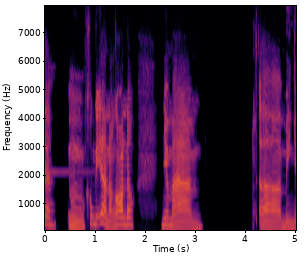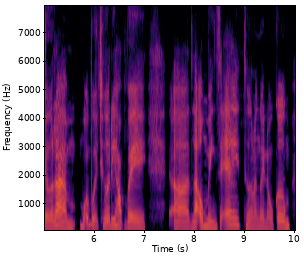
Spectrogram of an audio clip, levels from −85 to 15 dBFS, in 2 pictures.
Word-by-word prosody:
là 270 -3 +3 0.3
ừm, 210 -2 -1
không 285 +5 -7
nghĩ 280 +2 +4
là 315 - +8
nó 195 -2 0
ngon 255 +5 +4
đâu. 260 0 +1 0.6
Nhưng 240 0 0
mà, 195 -4 +4 1.3
ờ, 195 -4 +2
mình 200 -1 -4
nhớ 190 0 -2
là 225 -3 +5 0.3
mỗi 225 +2 -5
buổi 240 -8 -5
trưa 225 +4 -2
đi 230 +1 -1
học 200 -4 0
về, 180 -2 +1 0.5
ờ, 180 -1 0
là 195 -1 +2
ông 220 +2 0
mình 195 -3 -4
sẽ 240 +4 0
thường 190 -6 -7
là 170 - -7
người 170 0 -7
nấu 170 0 -8
cơm, 205 +1 -3
205 Hz, 180 wpm, -26 LUFS, 190-230 Hz, 1.3 s, là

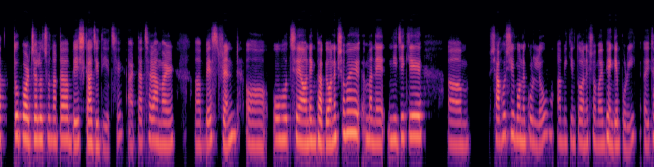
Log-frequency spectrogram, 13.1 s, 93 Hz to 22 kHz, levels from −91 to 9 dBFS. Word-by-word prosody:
আত্ম 230 0 -9 0.2
পর্যালোচনাটা 230 -1 +3 0.2
বেশ 205 +1 +4
কাজে 205 -1 +4
দিয়েছে। 185 +5 -11 0.2
আর 195 - -7
তাছাড়া 220 +1 -2
আমার 200 -1 0 0.5
আ - - -5 0.2
বেস্ট 225 +3 0
ফ্রেন্ড 215 +4 +1 0.3
অ - - -5 0.5
ও - - 0
হচ্ছে 230 +1 -1 0.2
অনেকভাবে 215 0 +2
অনেক 240 +3 +2
সময় 285 0 +4 0.3
মানে 210 -1 0 0.3
নিজেকে 245 +2 -1 0.8
আম 200 -1 -1 0.6
সাহসী 255 +4 0
মনে 220 -2 -1
করলেও 215 0 -7 0.3
আমি 215 -1 -11
কিন্তু 220 -2 -10
অনেক 215 +2 -8
সময় 205 -2 -5
ভেঙে 200 -4 +2
পড়ি। 185 -1 -10 0.3
এইটা 205 +5 -8
220 Hz, 140 wpm, -23 LUFS, 205-235 Hz, 0.8 s, বেশ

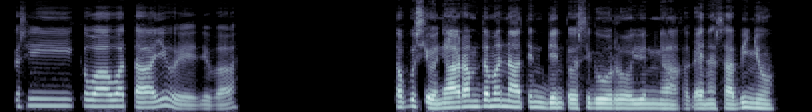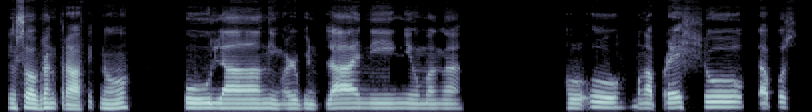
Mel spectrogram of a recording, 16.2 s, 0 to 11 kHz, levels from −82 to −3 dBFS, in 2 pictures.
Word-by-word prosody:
Kasi, 185 +2 -10 0.4
kawawa 180 -1 +2
tayo, 160 +3 0
eh, 110 -2 -5
'di 115 +1 -10
ba. 110 +5 -7 1.6
Tapos 165 +3 -1
'yon, 125 - +4
naramdaman 170 +5 +5
natin 155 -2 +2
din 140 0 +2
'to, 130 - +3
siguro 130 -1 +2
'yon 125 0 +1
nga, 120 -2 -1
kagaya 120 +2 -1
ng 120 - -4
sabi 130 +4 +1
niyo, 125 -3 0 0.5
'yong 130 - -1
sobrang 135 -1 +3
traffic, 115 +5 0
'no. 130 +3 -1 0.5
Kulang 130 -1 +3
'yong 125 -2 -3
urban 120 0 -4
planning, 135 +1 0
'yong 130 - -3
mga 125 -1 -5 1.0
Oo, 140 +1 -1
mga 130 -5 -4
presyo. 155 +2 0 0.2
Tapos, 150 -3 -4
135 Hz, 120 wpm, -22 LUFS, 125-150 Hz, 1.6 s, naramdaman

